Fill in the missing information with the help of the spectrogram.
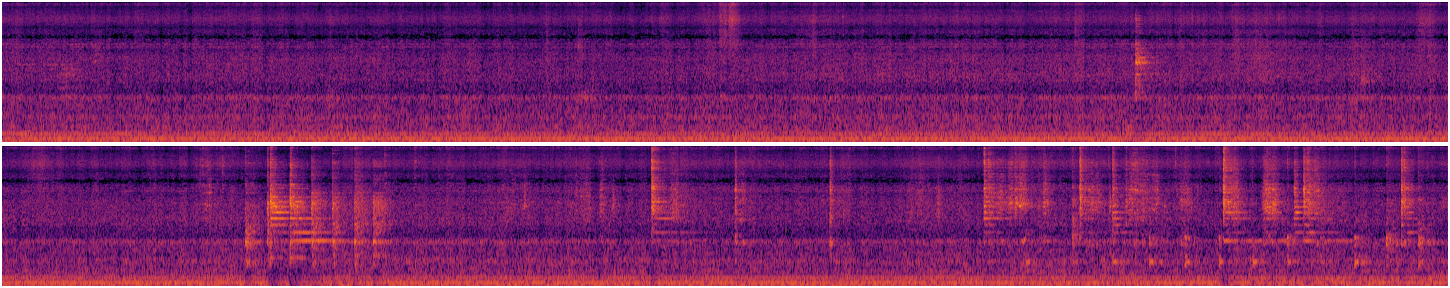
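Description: Steady low mechanical hum of kitchen equipment, with a long metal ladle scraping and clinking against a large steel kadhai of frying onions, in clusters about two-thirds of the way through and again near the end.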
